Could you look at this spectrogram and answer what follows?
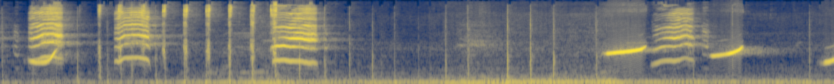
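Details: Several Indian green parrots (rose-ringed parakeets) calling: three loud grating squawks with stacked harmonics, a long stretch of quick clicks over a low hum, then clear upward-sliding whistled calls near the end.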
